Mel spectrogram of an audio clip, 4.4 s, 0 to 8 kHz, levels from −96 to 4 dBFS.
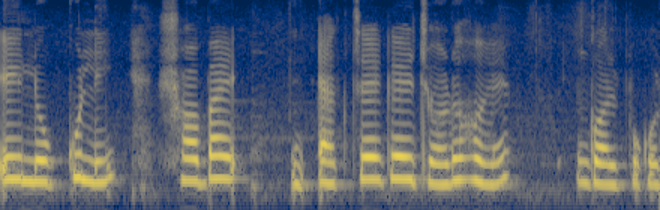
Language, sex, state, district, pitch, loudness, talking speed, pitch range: Bengali, female, West Bengal, Dakshin Dinajpur, 290 Hz, -15 LUFS, 125 wpm, 275-315 Hz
